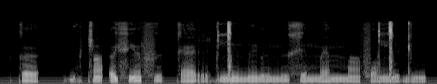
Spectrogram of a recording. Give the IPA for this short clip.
k œ˧˩ | ɠ ṳ˩˧˩ c ɑ̃˧˩ ʔ œ˧˩˧ fʲ œ̃˨˦ f ʉ˩˧˩ kː æ˩˧˩ r ṳ˩˧˩ ŋ͡ǀ ĩ˧˩ m ĩ˩˧˩ ɽ ʉ˧˩ m ʉ˨˦ x e˨˦ mː æ˨˦ mː ɑ̃˧˩ f ɔ˧˩˧ ŋ͡ǀ i˩˧˩ ɖ ĩ˧˩˧

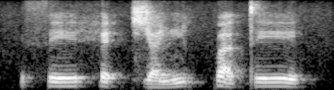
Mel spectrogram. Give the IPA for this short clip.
θ e˦ ɪ̯ h ɛ˦ ʔ t͡ɕ ä˨ ɲ ʊ˦ ʔ p ä̰˦˨ t e˦

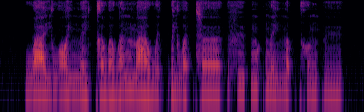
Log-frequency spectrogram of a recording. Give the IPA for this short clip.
w aː˨˧ j w ɔː˨˥ j n̪ e˨˩ j k ɐ˨˩ w ɐ˨˩ w ɐ˥ n m aː˨˩ w ɪ˨˥ k̚ ɐ˨˥ j w ɐ˨ t̚ s œː˧ | f yː˧ p̚ m ʊ˥ k̚ m e˨ j n̪ ɐ˨ p̚ t̪ʰ ʊ˨ ŋ p yː˨

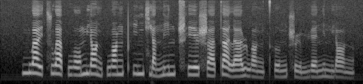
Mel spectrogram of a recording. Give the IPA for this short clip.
m w a˥˧ ɪ̯ t͡s w ä˥˩ p w ɔ˧˥ m j ɑ˥˩ ŋ p w ɑ˥ ŋ pʰ i˥ ŋ ɕ j ä˨ n̪ i˥ n ʈ͡ʂʰ e˥ ɪ̯ ʂ ä˧˥ t̪ ä˥˩ l ä˧˥ ɻ w ɑ˨˩ ŋ t̪ʰ ɤ˧˥ ŋ ʂ ɻ̩˨˩ m ɥ ɛ˧˥ n i˧ n̪ j ɑ˥˩ ŋ

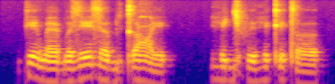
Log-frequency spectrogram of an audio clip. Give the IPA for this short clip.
k eː˦˨ w æː˨ b ɜ˨ z eː˦ z ɜ˨ b i˨˦ kʼ ʌː˧ ʕ e˨ | ɦ e˦ ɟ ɪ˦ f ɪː˨˦ ɦ e˦ kʼ e˦ tʼ ʌː˨

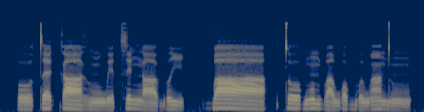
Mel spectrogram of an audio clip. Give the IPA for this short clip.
o˨ t ɛ˦ k aː˦˨ ɣ ũ˨ w ɪ˨˦ t͡s ɪ˦ ŋ aː˨ ɡʷ i˦˨ | ɡ͡b aː˦˨ | t oː˦ ɡʷ ũ˦ b a˨ w ɔ˦ ɡʷ ɪ˨ w ã˦ d ũ˨

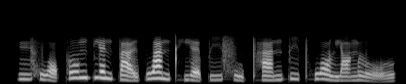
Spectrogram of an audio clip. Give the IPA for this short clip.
y˧˥ x w ɔ̰˨˩ k ɤ˥ ŋ p j ɛ˥˩ n p a̰˨˩ ɪ̯ p w a˥˩ n t̪ʰ j ɛ̰˨˩ p i˧˥ f ṵ˨˩ pʰ a˧˥ n p i˥˧ pʰ w ɔ˥˩ l j ɑ˧˥ ŋ l o̰˨˩˦ ʊ̯

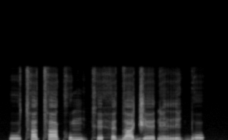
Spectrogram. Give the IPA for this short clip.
uː˨ tʰ a˦ tʰ aː˦ kʰ o˦ ŋ i˨ kʰ e˨ h ɛ˨ d aː˦˨ d͡ʒ eː˨ ɗ ĩ˨ r i˦ ɡ͡b o˨

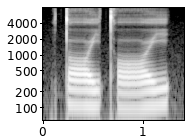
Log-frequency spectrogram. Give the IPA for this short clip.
t̪ ɔː˨ j t̪ʰ ɔː˨˧ j

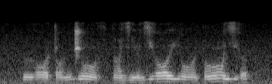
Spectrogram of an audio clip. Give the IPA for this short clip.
ɹ ɔː ʈ ɔ n d͡ʒ ɔ̃ː θ t ɑ̃ zʲ ɔ̃ zʲ ɔː j ɔ̃ː ʈ ɔ̃ː zʲ ʌ

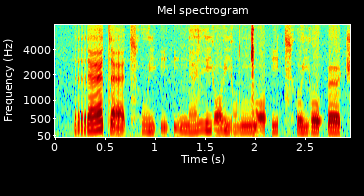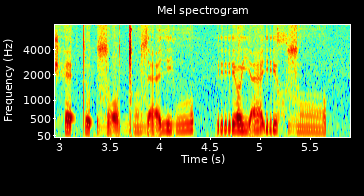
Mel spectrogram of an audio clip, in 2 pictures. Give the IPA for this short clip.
r æ t æ̰ t͡sʰ o̤ j ʔ ḭ ʔ ḭ n æ̤ z j ɔ̰ j ɔ̤ ŋ͡ǀ ɔ̰ ʔ i t͡sʰ ʊ j o ʔ œ t͡ʃʰ ɛ ʔ t ʊ ʔ z ɔ̰ ɡ͡ǀ ɔ̤ z æ̰ z j o̤ | rʲ ɔ j æ̰ rʲ o x z ɔ̤

